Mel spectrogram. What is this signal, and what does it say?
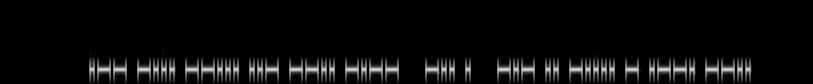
Morse code, heard as a keyed tone, about 30 wpm, 700 Hz. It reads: WB7UZY DE KI6TPZ
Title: USA Callsign DE Callsign - 6 Characters - 30wpm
